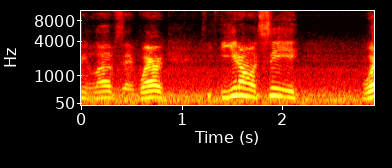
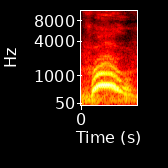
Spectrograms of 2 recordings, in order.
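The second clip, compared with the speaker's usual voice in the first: high, loud relieved exhale; whew of relief; 8 dB louder than usual. Real, not acted. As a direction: blow out the tension. Relief after a confusing moment.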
